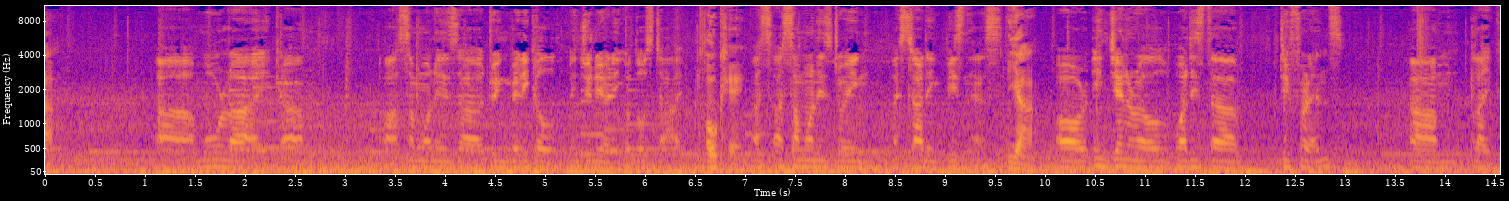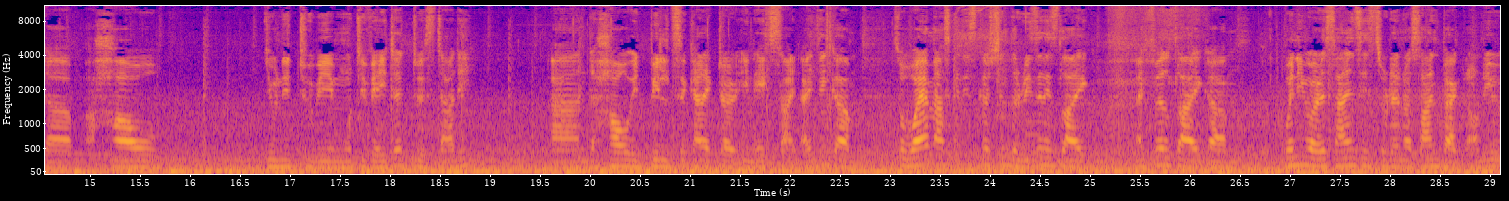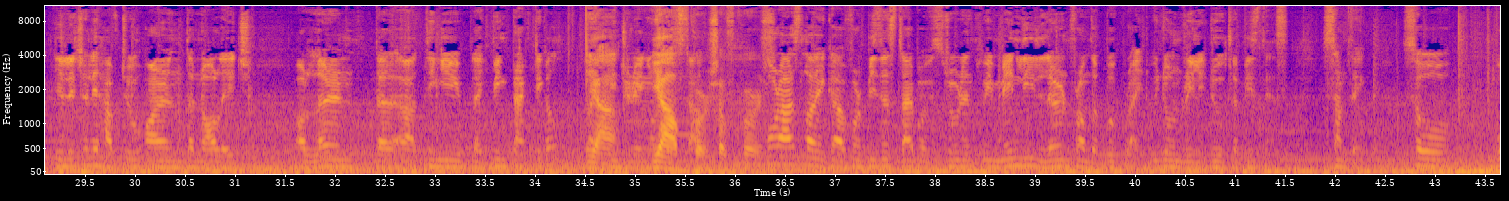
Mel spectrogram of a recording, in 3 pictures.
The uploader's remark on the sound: Was discussing about university life with my friend while driving.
